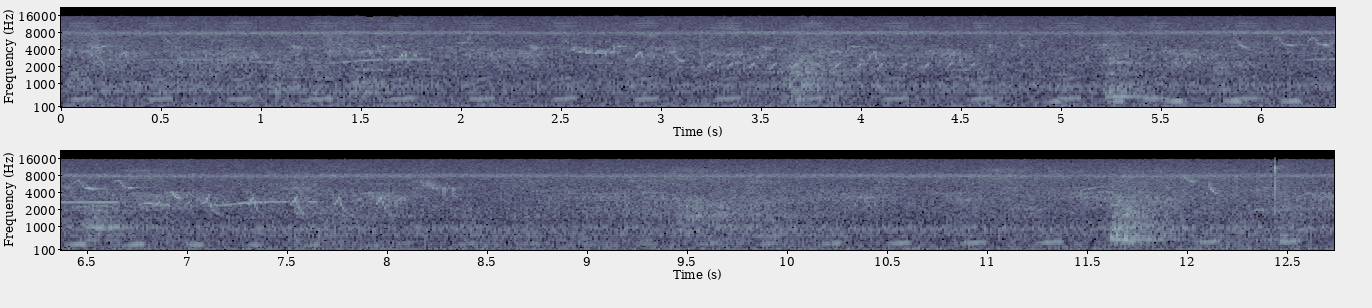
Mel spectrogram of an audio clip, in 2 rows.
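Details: Greater coucal recorded on 13 June 2020: a long run of deep, hollow hooting notes repeated steadily, about two or three per second, continuing through the recording, with scattered higher chirps from other birds and a constant background hum.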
